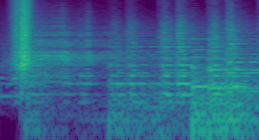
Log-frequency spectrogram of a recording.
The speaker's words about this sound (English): We high five for sure, right? Oh, yeah. Change, insert a high five noise.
